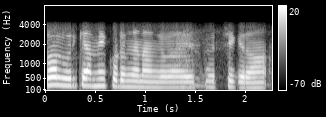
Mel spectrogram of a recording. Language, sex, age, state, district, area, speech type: Tamil, female, 60+, Tamil Nadu, Tiruvannamalai, rural, conversation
